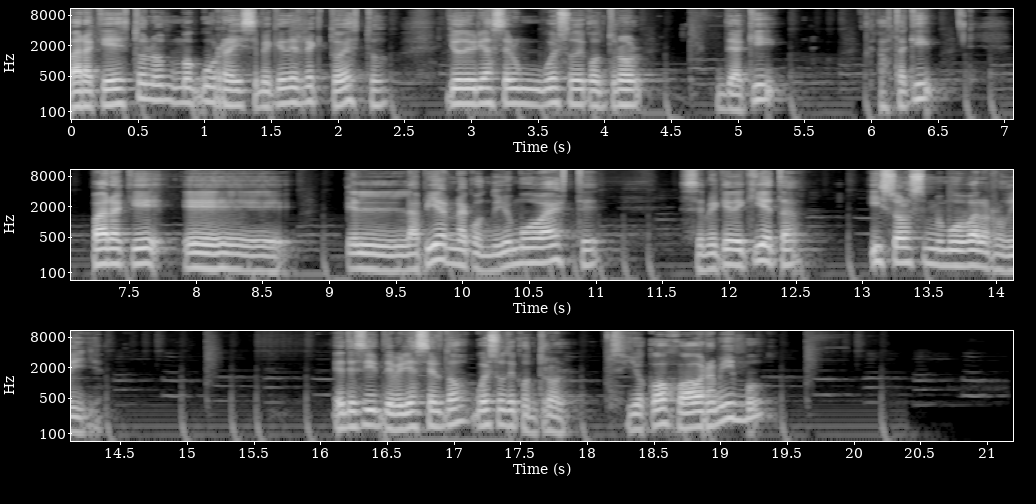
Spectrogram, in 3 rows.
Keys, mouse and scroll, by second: 2.9-5.0 scroll down 1, 5.2 right click, 6.4 right click, 16.1 scroll down 1, 18.4-19.5 scroll up 5, 19.5 shift+middle click.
